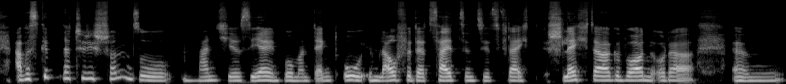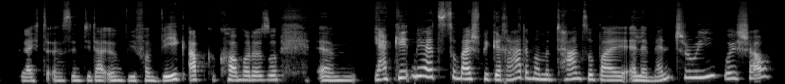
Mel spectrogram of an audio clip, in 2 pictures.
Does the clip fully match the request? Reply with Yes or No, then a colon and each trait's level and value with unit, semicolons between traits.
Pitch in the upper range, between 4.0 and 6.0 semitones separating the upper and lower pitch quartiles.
Yes: high, 195 Hz; average, 5.1 semitones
